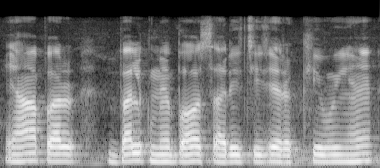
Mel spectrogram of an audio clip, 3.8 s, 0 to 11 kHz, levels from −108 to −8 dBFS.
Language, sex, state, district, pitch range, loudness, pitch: Hindi, male, Uttar Pradesh, Lalitpur, 135-145 Hz, -16 LUFS, 140 Hz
